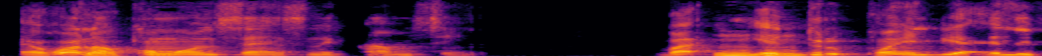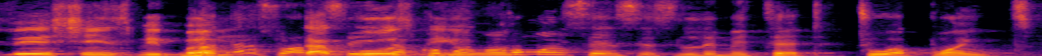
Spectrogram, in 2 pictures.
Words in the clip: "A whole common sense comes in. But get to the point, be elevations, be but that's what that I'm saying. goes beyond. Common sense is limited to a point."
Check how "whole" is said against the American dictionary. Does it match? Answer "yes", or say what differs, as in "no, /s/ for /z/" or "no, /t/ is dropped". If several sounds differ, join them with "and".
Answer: no, /n/ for /l/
